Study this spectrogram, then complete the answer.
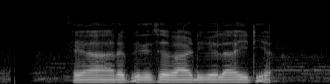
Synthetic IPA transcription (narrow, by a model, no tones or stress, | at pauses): ejaːɾəpiɾisəʋaːɖiʋelaːhiʈija̰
